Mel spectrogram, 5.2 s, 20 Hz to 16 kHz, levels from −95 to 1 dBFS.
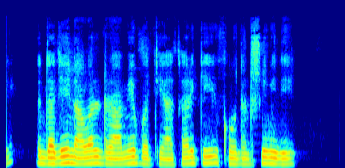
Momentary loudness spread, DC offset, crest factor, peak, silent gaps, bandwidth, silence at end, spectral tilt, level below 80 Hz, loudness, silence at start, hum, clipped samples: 10 LU; under 0.1%; 16 dB; -14 dBFS; 0.37-0.43 s; 10.5 kHz; 0.75 s; -7 dB/octave; -76 dBFS; -31 LUFS; 0.1 s; none; under 0.1%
